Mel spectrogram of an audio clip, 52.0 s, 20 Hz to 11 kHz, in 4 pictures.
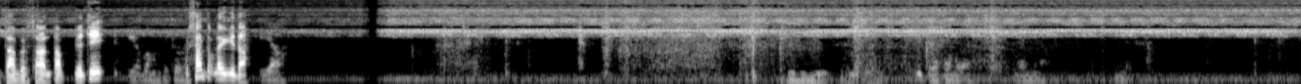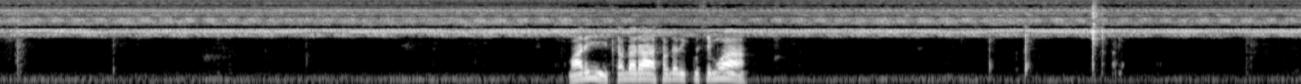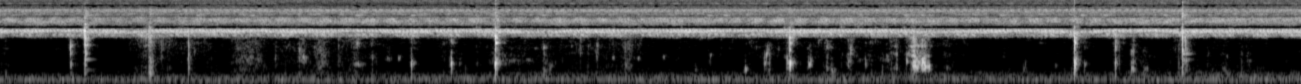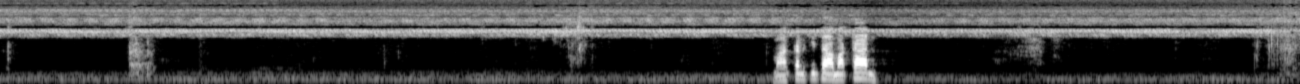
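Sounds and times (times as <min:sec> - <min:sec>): night insects chorus: 0:00.0 - 0:52.0.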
